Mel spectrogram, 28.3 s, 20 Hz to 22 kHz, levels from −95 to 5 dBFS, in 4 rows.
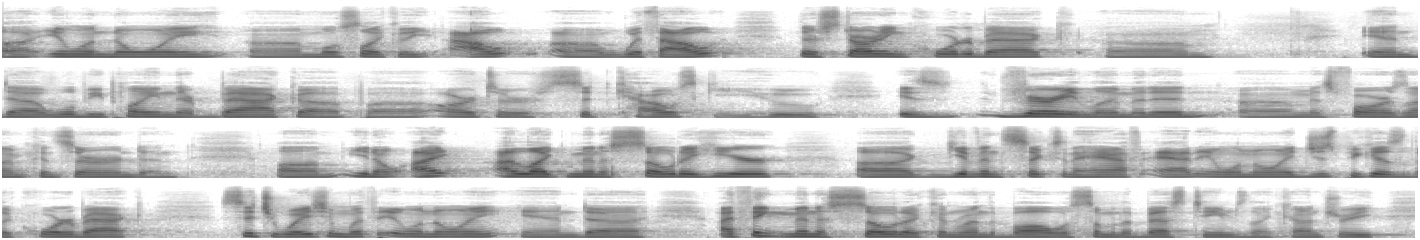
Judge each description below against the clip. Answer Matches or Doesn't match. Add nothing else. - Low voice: Doesn't match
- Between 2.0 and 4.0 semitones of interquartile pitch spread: Matches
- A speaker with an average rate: Matches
